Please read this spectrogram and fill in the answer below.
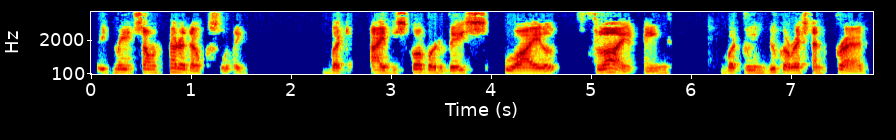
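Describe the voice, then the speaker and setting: Slow halting Romanian-accented man. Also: medium pitch, a bit bright, dry recording, poor audio. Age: 50s. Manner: slow, halting, searching for words. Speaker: poet guest. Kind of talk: interview answers.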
